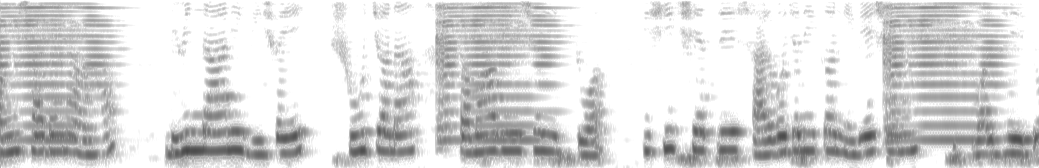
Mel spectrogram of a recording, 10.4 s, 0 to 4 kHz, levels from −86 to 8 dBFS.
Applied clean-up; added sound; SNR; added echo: classical method WPE with log-MMSE.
